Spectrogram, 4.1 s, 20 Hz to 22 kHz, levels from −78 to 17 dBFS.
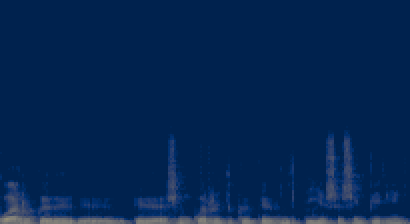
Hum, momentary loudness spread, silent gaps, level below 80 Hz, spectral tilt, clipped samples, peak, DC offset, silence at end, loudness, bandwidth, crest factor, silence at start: none; 7 LU; none; -82 dBFS; -7.5 dB/octave; under 0.1%; -16 dBFS; under 0.1%; 0 s; -35 LUFS; 9.2 kHz; 16 dB; 0 s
